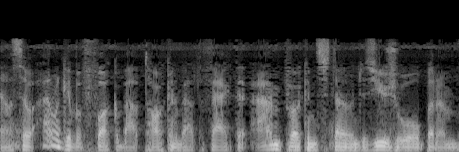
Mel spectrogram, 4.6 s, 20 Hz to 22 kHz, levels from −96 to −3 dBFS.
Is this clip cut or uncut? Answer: cut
